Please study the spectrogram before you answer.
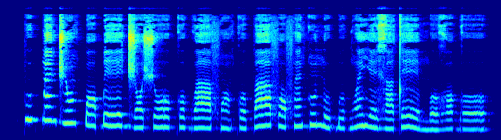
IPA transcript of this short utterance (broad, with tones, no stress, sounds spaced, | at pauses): p u˦ k͡p ɛ̃˦ d͡ʒ ɔ̃˦ k͡p ɔ˧ ɓ eː˧ d͡ʒ ɔ˨ ʃ oː˨ k o˨ ɡʷ aː˨ f ɔ̃˨ k o˨ p aː˦ f ɔ˧ f ɛ̃˦ k ũ˦ n u˨ ɓ u˨ ɡʷ ɛ̃˦ j e˧ ɣ a˧ t eː˦˨ m o˨ ɣ ɔ˧ ɡ oː˧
